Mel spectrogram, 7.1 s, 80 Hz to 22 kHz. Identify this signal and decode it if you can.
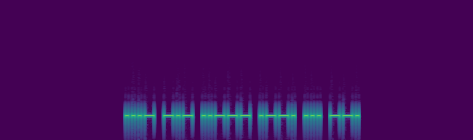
Morse code, heard as a keyed tone, about 25 wpm, 700 Hz. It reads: VK2PSG
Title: DXCC-100 Call Signs - 6 Characters - Repeated 2x - 25wpm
